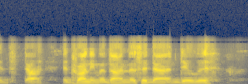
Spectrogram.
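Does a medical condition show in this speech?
Yes: cerebral palsy; attending therapy.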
